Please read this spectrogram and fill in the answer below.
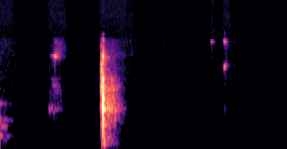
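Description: A single short, sharp click about three-quarters of a second in, otherwise near silence; the last trace of a ringing chime fades out at the very start.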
